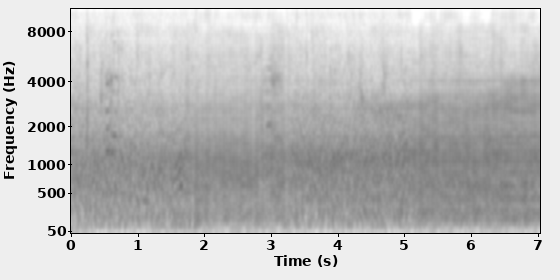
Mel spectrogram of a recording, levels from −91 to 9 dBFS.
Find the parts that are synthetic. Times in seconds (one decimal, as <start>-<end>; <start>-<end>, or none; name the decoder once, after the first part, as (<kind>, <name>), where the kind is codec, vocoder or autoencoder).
1.7-3.3 (vocoder, Vocos); 5.1-7.0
